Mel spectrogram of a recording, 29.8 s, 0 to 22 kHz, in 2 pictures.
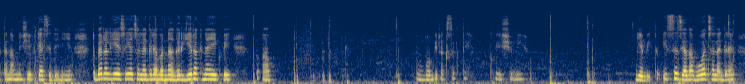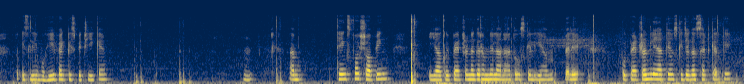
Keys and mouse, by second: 3.2-6.5 drag, 6.5 ctrl+z, 8.0-11.9 drag, 24.6 click, 29.4 click.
